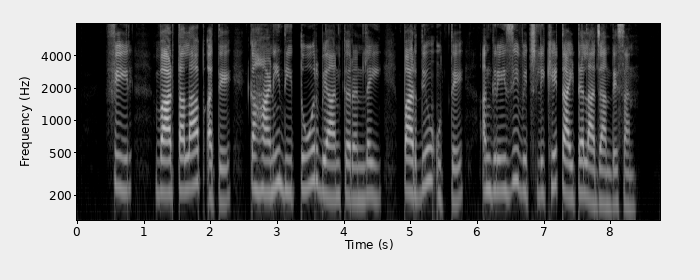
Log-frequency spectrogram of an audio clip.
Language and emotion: Punjabi, neutral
